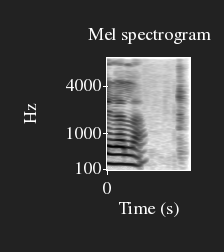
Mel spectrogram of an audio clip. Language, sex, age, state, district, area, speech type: Assamese, male, 18-30, Assam, Dhemaji, rural, spontaneous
